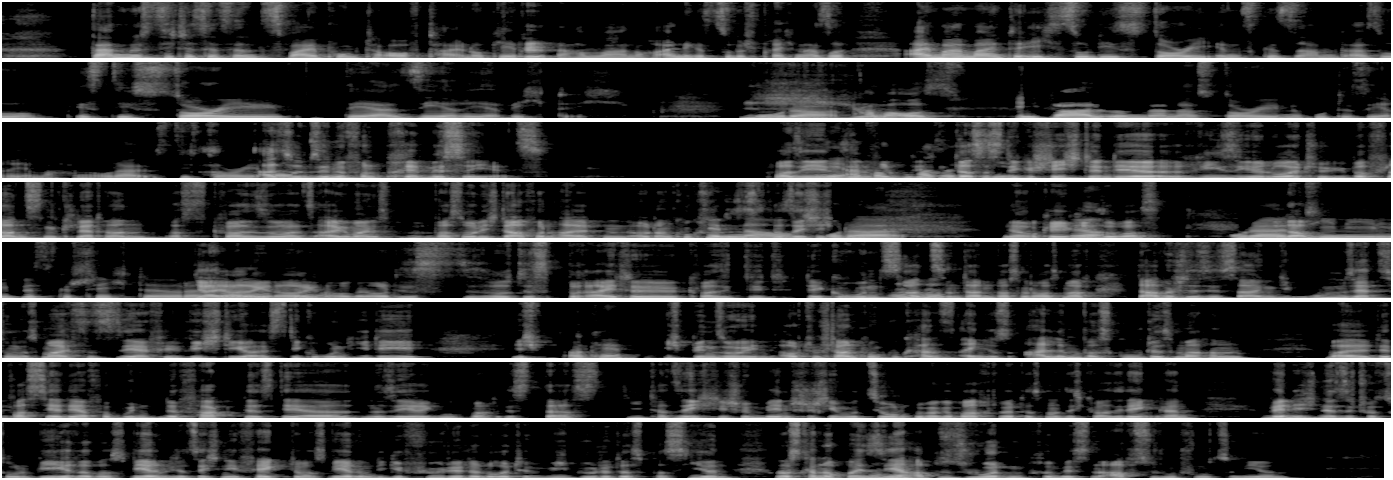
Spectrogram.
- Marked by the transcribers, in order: put-on voice: "I Ja"; other background noise
- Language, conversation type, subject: German, podcast, Was macht für dich eine richtig gute Serie aus?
